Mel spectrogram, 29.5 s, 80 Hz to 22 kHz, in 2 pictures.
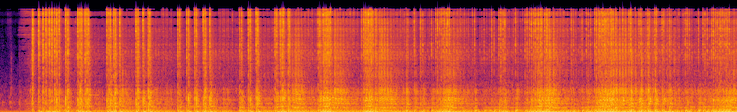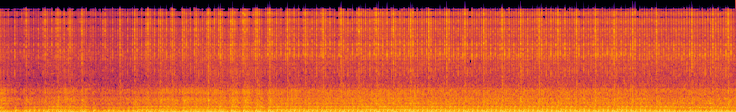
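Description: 1940 Harley-Davidson UL's 74-cubic-inch flathead V-twin catching on a kick start about half a second in. It runs unevenly, revved a few times, through the first half, then settles into steadier running.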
